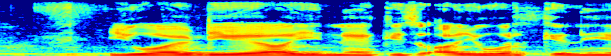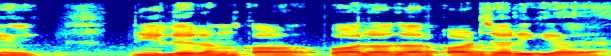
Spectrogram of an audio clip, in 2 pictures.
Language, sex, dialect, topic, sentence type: Hindi, male, Hindustani Malvi Khadi Boli, banking, question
